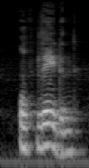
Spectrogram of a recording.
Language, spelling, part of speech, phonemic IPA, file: Dutch, ontleden, verb, /ɔntˈleː.dən/, Nl-ontleden.ogg
- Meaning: 1. to dismember, to analyze 2. to parse 3. to dissect 4. to break down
